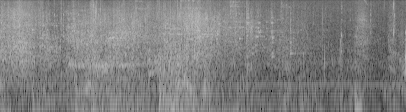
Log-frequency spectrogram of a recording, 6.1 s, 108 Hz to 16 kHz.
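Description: Big Bad Voodoo cast by a Witch Doctor in Diablo 3, a dense burst of game effects with shattering, booming crashes and mechanical rattles swelling loud in the middle and then thinning out, with no talk.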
